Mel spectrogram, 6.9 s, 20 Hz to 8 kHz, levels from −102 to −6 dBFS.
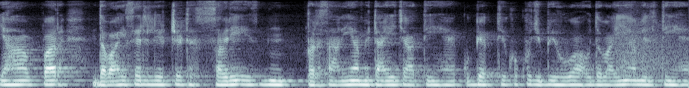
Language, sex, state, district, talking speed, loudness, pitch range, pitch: Hindi, male, Bihar, West Champaran, 175 wpm, -17 LUFS, 130-140 Hz, 135 Hz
